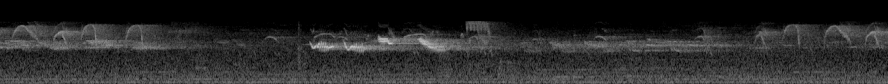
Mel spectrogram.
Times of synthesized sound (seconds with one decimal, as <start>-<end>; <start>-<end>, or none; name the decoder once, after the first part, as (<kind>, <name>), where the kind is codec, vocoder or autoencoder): 0.0-2.2 (vocoder, BigVGAN v2); 5.0-5.8; 7.6-8.9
